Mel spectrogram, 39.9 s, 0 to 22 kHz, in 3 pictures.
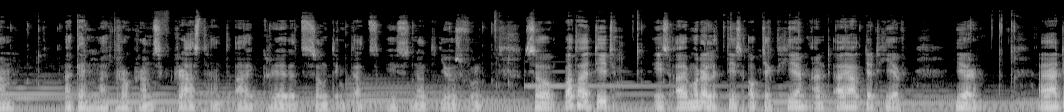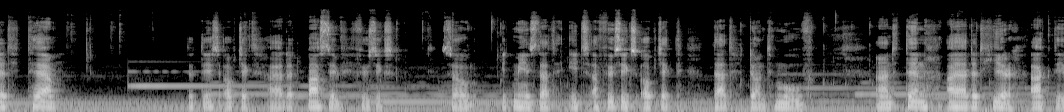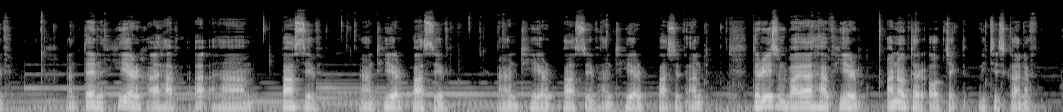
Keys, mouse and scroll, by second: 7.2 a, 9.0-12.0 right drag, 9.4 g, 12.0 click, 12.3-13.7 middle drag, 12.5-19.0 right drag, 13.7 a, 19.0-27.1 middle drag, 19.0 a, 19.0 g, 25.1-27.1 right drag, 27.8-38.4 middle drag, 27.8-38.4 right drag, 36.7 a, 38.4 g.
